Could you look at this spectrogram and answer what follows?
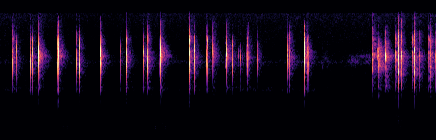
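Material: Glass.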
